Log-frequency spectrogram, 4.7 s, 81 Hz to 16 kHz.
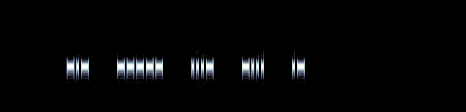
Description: Morse code, heard as a keyed tone, about 50 wpm, spaced as for 23 wpm, 700 Hz. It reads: K0VBA
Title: USA Call Signs - 4x Character Spacing - 50wpm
